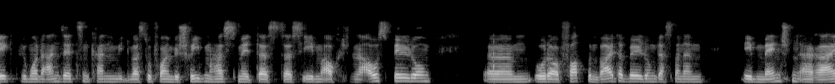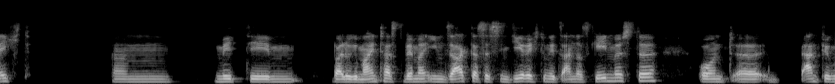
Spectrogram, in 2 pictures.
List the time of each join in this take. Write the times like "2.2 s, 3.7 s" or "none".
none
